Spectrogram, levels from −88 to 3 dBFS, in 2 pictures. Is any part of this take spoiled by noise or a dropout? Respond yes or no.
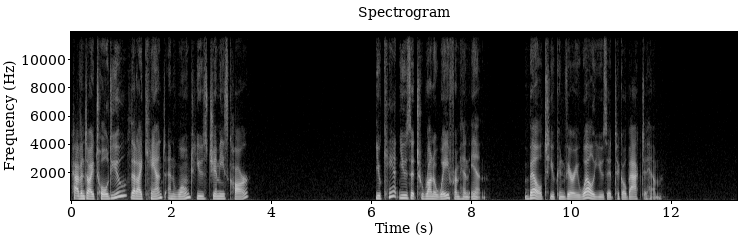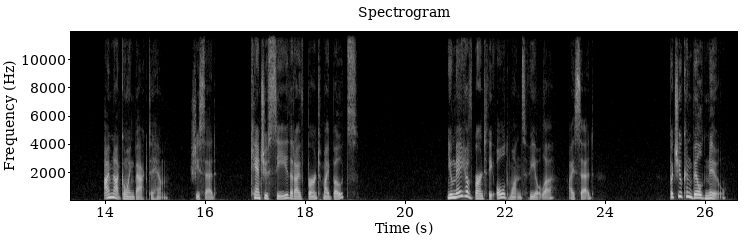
no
